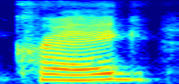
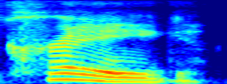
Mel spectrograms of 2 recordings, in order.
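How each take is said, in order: First: The vowel is a short 'eh', like in 'leg'. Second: The vowel is a long 'ay', like in 'day'.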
